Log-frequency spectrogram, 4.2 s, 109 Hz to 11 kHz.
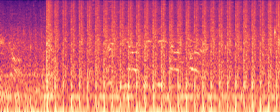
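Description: A .50 cal machine gun blazing away in Battlefield 3, a rapid, evenly spaced burst of loud, close shots that starts abruptly and hammers on without pause to the end.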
